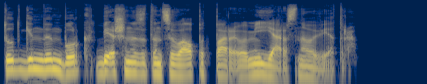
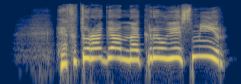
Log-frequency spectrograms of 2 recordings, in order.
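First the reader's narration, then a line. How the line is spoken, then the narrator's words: Shouted. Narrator (Russian): закричал кто-то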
